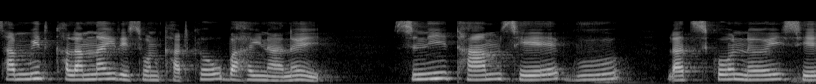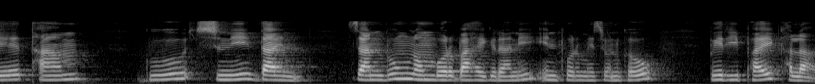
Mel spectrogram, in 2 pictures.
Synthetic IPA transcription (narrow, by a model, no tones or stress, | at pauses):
samitkʰalamnajɾesɔnkʰatkʰɯwbaɦajnanɯj | sinitʰamseɡu | lʔatskʰɔnɯjsetʰam | ɡusɯnidajn | zanbuŋnɔmbɔɾbaɦajɡɯɾaniʔḭnpʰɔɾmesɔnkʰɯw | b̥eɾipʰajkʰalam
